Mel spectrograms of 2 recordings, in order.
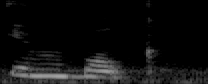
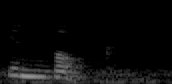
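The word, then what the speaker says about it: Imbolc: It's spelled I-M-B-O-L-C. So it's in bulk, not in bulk.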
